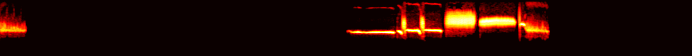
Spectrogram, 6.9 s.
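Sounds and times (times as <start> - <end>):
white-crowned sparrow song: 0.0 - 0.4, 3.0 - 5.8.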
